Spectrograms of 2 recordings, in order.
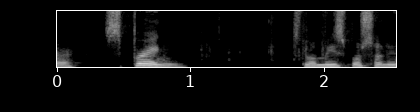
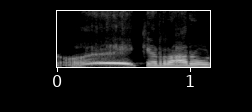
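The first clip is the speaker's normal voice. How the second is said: puzzled students; 3 semitones higher, slower than usual. Retold or imitated. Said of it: "siempre los alumnos dicen". (alumno extrañado, imitado con un "ay" agudo)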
